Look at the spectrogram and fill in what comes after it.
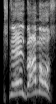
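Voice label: go, Spanish; Medic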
